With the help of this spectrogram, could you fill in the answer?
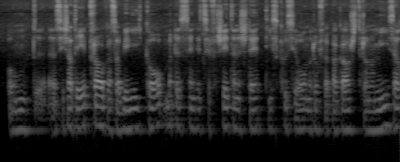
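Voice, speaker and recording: A man's fairly low-pitched, monotone voice with flat intonation and audible room echo. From Switzerland, Lucerne. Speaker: historian and spatial planning expert. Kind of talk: casual discussion.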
